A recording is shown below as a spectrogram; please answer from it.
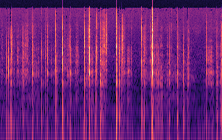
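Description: Long acrylic nails tap quickly and irregularly on a hollow, thin, yellow printed cardboard box for beeswax wraps. Each tap is a short, dry click with a low, hollow thump and a bright edge, dying away almost at once. The taps come in an uneven, continuous pattern with small scratchy sounds between them.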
